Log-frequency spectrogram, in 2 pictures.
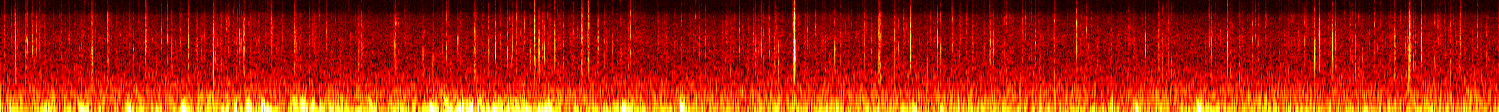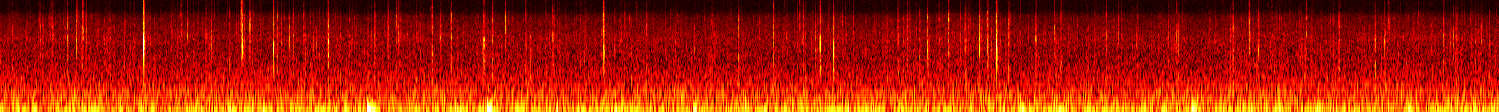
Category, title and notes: Sound effects > Natural elements and explosions
Rain lightly hitting leaves sounding also like a fire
